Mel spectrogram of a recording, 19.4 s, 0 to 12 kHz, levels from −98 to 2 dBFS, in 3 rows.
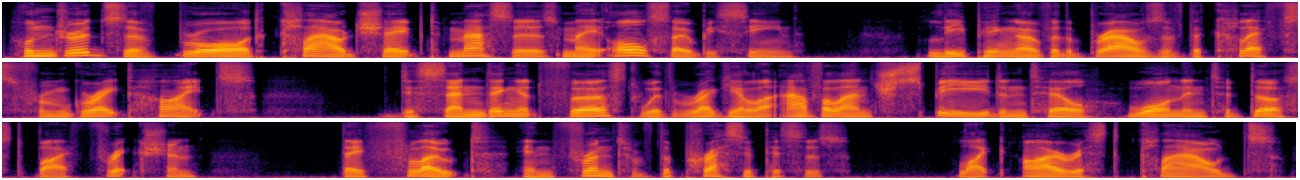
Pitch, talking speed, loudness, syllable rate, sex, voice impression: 110 Hz, 135 wpm, -21 LUFS, 3.9 syllables/s, male, masculine, adult-like, slightly halting, intellectual, refreshing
